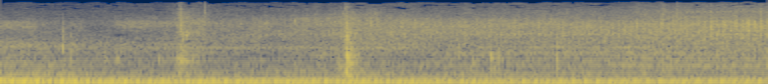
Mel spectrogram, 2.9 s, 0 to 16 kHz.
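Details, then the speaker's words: Cammed B18B1 turbo Honda EG with 1000cc injectors and 255 in-tank pump, cold start on E85, settling to a low even burble with no knocks or misses, air-fuel ratio about 14.7; normal idle. "that's the E85 cold start starts up beautifully air fiels right down the 147"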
